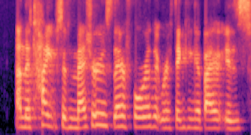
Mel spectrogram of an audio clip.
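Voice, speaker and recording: Very fast, a woman speaks with fairly even intonation. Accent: Scottish. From northern Scotland. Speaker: energy policy researcher. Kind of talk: lecture.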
